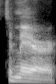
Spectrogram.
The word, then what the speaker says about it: Tamara: a couple of times it's tamara correct camera like cameron camera i'd so i had it right the first time okay i hope i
